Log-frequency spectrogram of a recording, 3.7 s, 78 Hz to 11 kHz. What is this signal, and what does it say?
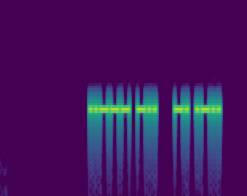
Morse code, heard as a keyed tone, about 30 wpm, 700 Hz. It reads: 2D NL
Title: Field Day Exchanges Encore - 30wpm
